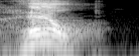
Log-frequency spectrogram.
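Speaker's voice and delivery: HELP short, loud and high; stressed HELP. Shown as a demonstration. Teacher trying ways to stress help, short loud HELP. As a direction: punch out a quick high HELP. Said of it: "Would I stress it by saying".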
